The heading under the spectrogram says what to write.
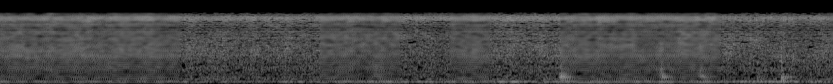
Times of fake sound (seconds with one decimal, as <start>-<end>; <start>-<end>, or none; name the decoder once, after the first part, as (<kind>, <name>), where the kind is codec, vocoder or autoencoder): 0.0-1.8 (vocoder, Vocos); 3.2-4.0; 4.5-4.9; 5.6-7.2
